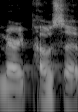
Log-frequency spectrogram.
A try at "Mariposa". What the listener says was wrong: Mariposa, not pussy.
